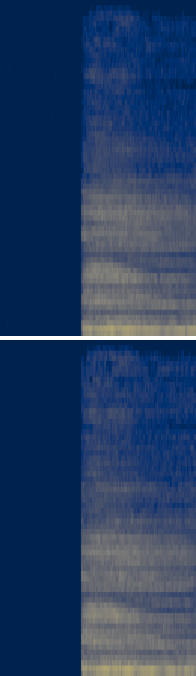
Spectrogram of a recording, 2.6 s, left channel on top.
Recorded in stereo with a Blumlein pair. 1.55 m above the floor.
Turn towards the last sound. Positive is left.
turn(degrees=-45)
